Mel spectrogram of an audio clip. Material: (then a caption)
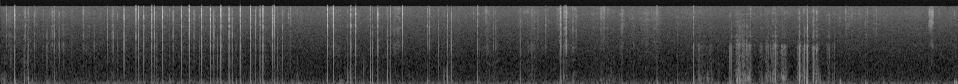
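Soap. A palm-sized, solid light-blue Dove soap bar is held in both hands and scratched and tapped with short fingernails, with soap shavings falling onto the table. Quiet, dry, rapid clicks and crisp scratching come in dense bursts. Each sound stops almost instantly, with a few louder taps near the end.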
